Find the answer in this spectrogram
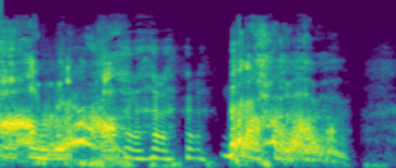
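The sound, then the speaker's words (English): A man's voice imitates agonized shouting and grunting in two loud, strained, raw bursts, with a short pause between them and a brief breathy tail at the end. “They wake up in the middle of the night, they um, hearing agonizing shouts and grunts.”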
